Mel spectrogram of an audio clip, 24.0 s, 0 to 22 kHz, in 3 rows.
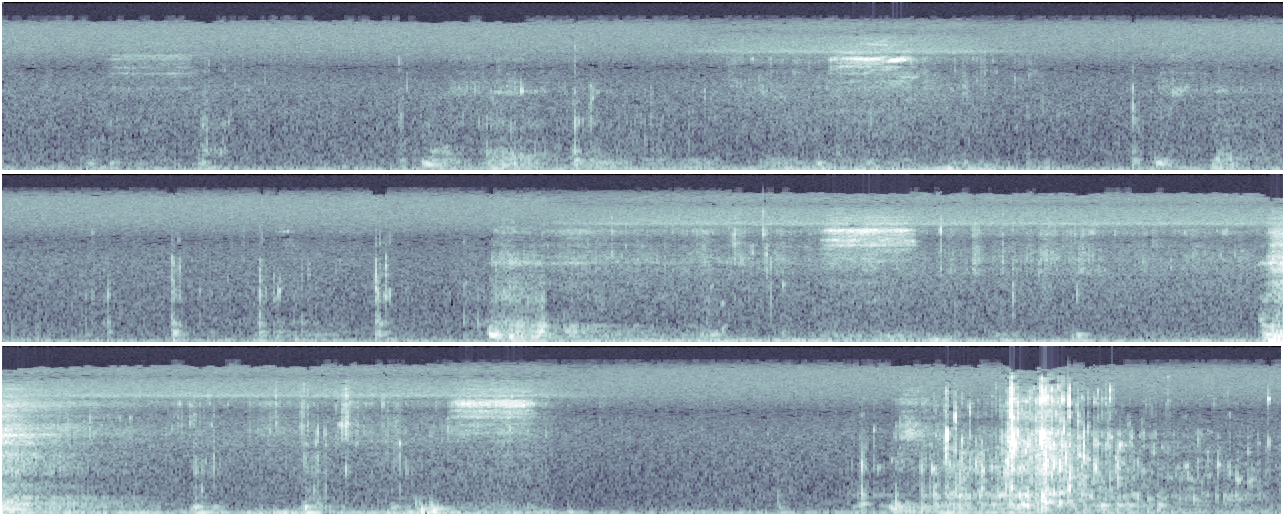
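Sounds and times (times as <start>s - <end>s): exhaled bubbles rushing: 21.5s - 24.0s.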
